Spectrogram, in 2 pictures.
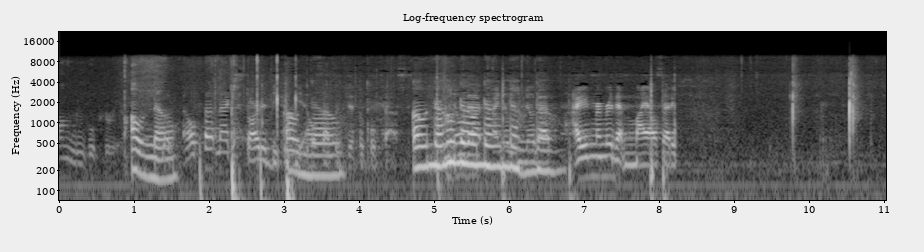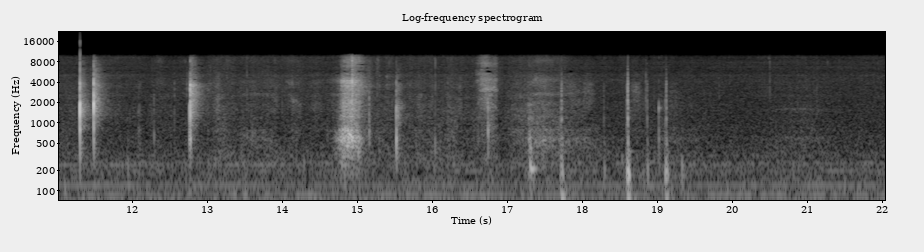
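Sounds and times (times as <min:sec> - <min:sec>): hands tapping near microphone: 0:01.8 - 0:03.4, 0:09.8 - 0:11.7
breath or sniff: 0:14.7 - 0:15.2.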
